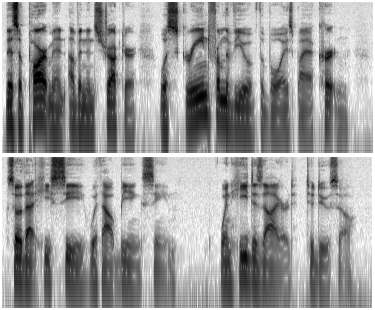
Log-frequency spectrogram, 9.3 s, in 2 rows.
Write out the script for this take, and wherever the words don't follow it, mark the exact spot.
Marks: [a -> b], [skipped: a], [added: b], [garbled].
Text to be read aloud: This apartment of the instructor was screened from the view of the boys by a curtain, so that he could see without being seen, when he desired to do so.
This apartment of [the -> an] instructor was screened from the view of the boys by a curtain, so that he [skipped: could] see without being seen, when he desired to do so.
